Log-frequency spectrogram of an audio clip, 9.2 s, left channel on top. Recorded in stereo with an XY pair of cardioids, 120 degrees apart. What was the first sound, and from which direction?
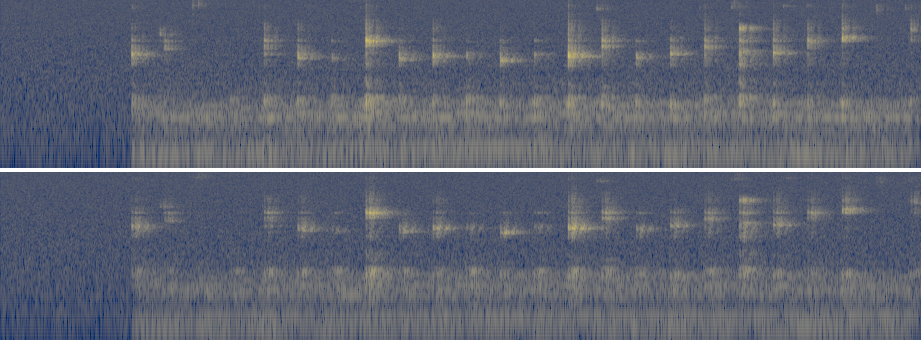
Dripping, 60° left.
